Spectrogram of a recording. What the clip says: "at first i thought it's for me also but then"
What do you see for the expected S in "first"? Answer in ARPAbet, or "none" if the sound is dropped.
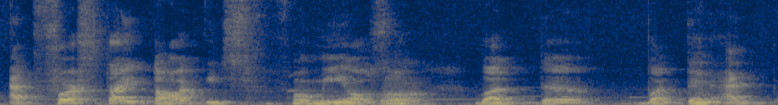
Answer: S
